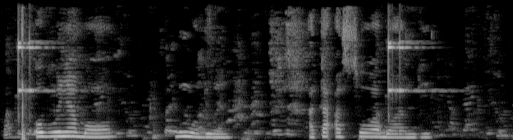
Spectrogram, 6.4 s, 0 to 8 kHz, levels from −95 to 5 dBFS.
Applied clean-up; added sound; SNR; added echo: classical method WPE with log-MMSE.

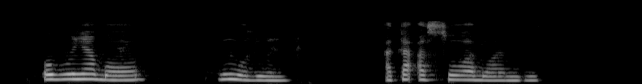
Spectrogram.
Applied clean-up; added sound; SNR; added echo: neural mask model DeepFilterNet 3.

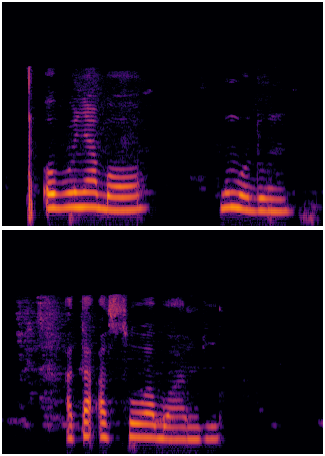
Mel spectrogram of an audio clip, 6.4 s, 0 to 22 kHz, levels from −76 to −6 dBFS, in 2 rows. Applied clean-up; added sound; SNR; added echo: none; none; none; none.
